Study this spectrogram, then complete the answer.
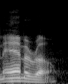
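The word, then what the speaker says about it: Amyraut: His name in French is Maurice Amiraud. That's how you say his name, Amiraud. Maurice. Most of us English people, we'd probably say Moises or Moise Amiraud. But it's supposed to be Maurice Amiraud.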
